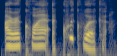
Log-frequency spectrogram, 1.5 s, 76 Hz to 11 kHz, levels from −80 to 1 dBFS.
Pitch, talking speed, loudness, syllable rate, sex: 205 Hz, 205 wpm, -18 LUFS, 6.6 syllables/s, female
